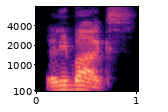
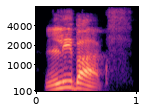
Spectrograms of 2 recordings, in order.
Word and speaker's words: Libaax: Is it pronounced Libaax? Libaax. Libaax.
